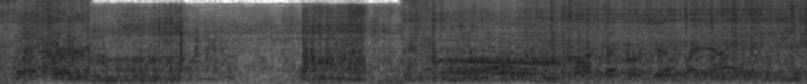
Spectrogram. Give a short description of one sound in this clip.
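Skateboard wheels roll and clatter on concrete.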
